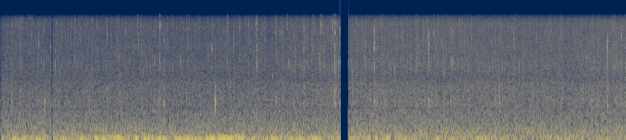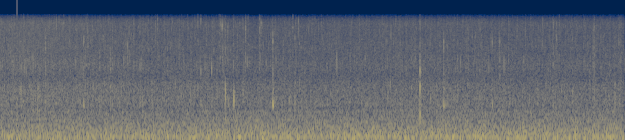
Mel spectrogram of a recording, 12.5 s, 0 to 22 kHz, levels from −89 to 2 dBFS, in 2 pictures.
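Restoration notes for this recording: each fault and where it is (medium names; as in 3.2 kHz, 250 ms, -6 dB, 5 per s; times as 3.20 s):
0.51–0.53 s: dropout 19 ms
3.40–3.48 s: dropout 85 ms
6.43 s: pop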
